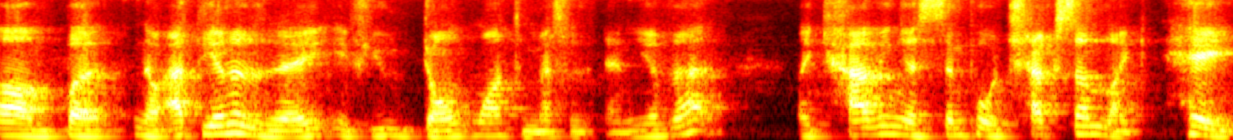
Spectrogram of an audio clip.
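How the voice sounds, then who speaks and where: A somewhat breathy voice moves at a fairly quick pace with ordinary pitch variation on a very clean recording with a silent background. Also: man, fairly high pitch for a man. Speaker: workshop presenter. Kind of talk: technical workshop Q&A. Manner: halting, many fillers and restarts.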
